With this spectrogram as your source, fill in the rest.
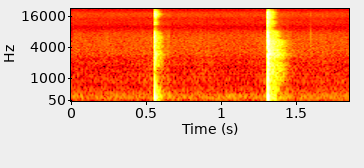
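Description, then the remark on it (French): Two light, crisp claps from small hands, marking the syllables "dou dou" in a children's syllable exercise, spaced under a second apart, each a sharp, dry snap that fades almost immediately, with quiet in between and no voices. “Tu reconnais les petites mains qui claquent dou dou.”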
